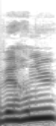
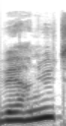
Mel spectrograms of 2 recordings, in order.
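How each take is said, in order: First: The name ends on a vowel, no t sound. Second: The name ends with an audible t sound. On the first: This is the standard way others expect the name. "mais non, on dit Bernu" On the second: This is the local way of saying the family name. "comme ici, on prononce toutes les lettres"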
